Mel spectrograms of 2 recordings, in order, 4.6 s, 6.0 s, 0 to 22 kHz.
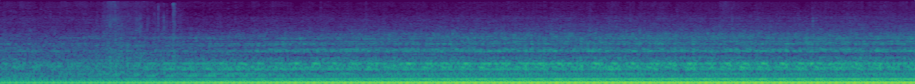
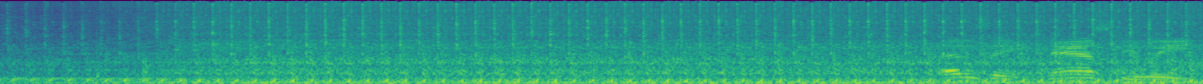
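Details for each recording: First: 2015 RAM 5.7 HEMI V8 idling smoothly and quietly with a deep even exhaust pulse after aftermarket headers fitted and a Fel-Pro gasket replaced a leaking kit gasket, curing the passenger-side exhaust manifold leak. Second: 2015 RAM 5.7 HEMI at idle after installing aftermarket DIY headers with new studs and gaskets: sharp, steady puffing tick at firing rhythm from an exhaust leak at the passenger-side header gasket; driver side quiet.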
